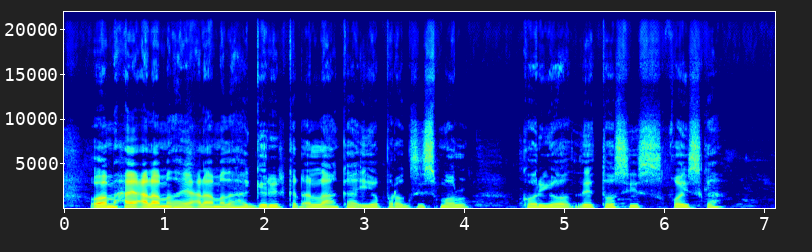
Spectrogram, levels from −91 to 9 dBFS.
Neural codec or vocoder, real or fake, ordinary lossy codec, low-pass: vocoder, 44.1 kHz, 128 mel bands every 512 samples, BigVGAN v2; fake; none; none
